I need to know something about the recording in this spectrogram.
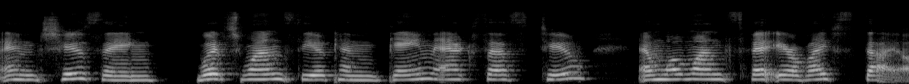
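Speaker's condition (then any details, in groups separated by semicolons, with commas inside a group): ALS; slow progressing, about seven years since diagnosis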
